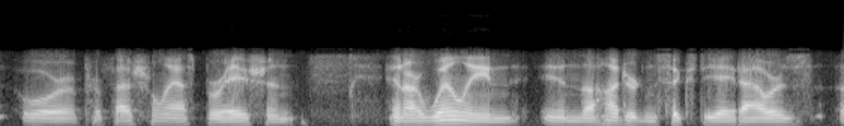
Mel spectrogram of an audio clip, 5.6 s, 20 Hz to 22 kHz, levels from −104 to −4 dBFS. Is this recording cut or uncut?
uncut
